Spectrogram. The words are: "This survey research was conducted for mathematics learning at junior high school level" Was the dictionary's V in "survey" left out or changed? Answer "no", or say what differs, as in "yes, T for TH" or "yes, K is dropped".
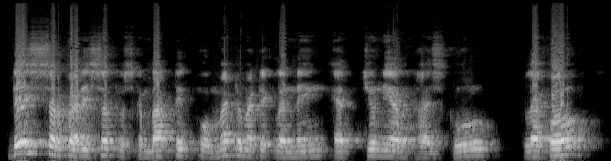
yes, F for V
